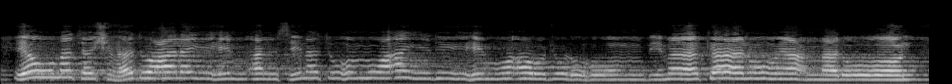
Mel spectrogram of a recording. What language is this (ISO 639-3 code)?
ara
